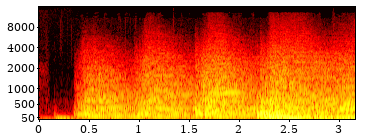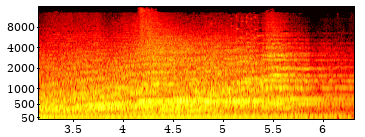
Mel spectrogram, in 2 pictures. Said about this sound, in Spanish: Durante más de 20 minutos, David Martin viajó por la carretera que bordeaba el mar. Después, detuvo el vehículo al borde mismo del acantilado.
